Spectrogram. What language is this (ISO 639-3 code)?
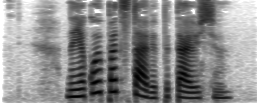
bel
